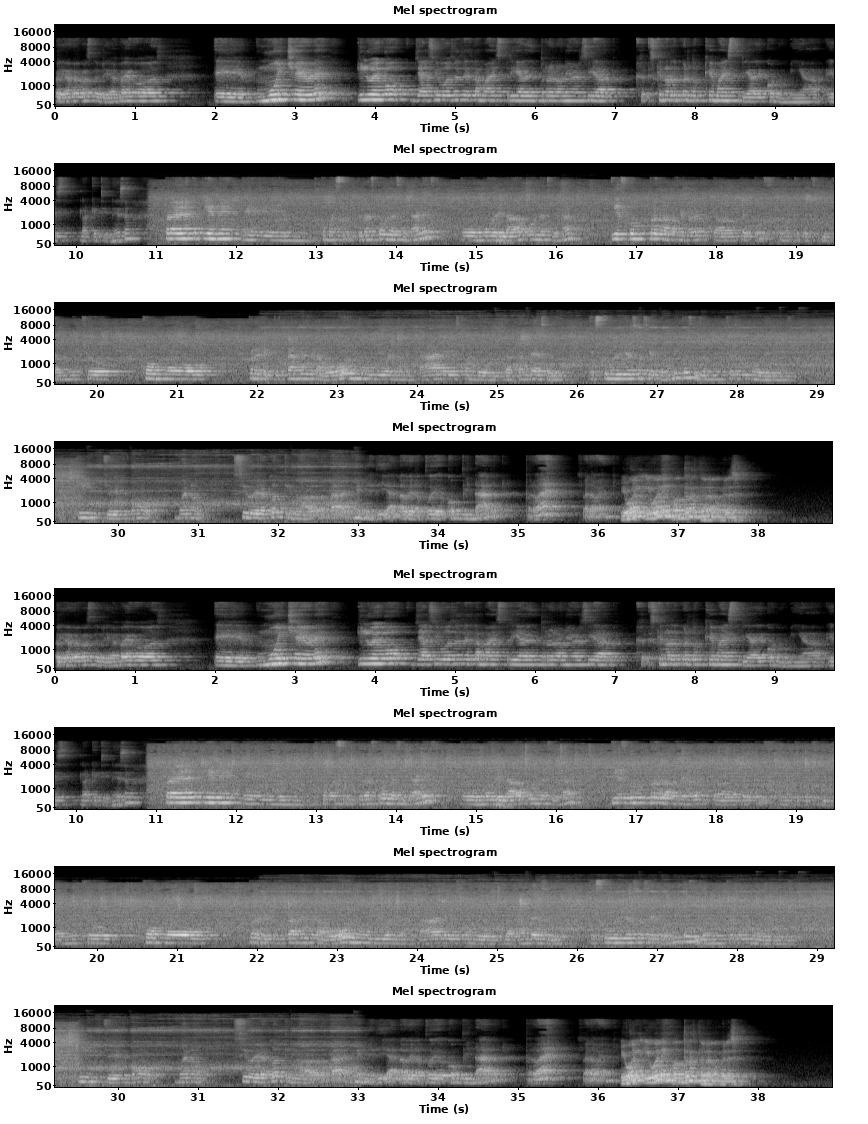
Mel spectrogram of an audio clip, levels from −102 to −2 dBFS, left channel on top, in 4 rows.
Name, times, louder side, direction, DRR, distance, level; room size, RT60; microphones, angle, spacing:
voice 1, 0.0-1.3 2.0-3.4 3.8-7.0 7.3-14.5 14.8-16.3 16.7-20.2 20.6-21.4 21.9-25.8 26.1-28.7 29.5-30.4 30.7-31.1 31.4-35.5 35.8-36.2, equal, 20° left, 0 dB, 0.4 m, -32 dB
sound 1, 10.9-29.5, right 4 dB, 85° right, 0.4 m, -37 dB
sound 2, 22.0-33.0, right 1 dB, 15° right, 0.8 m, -44 dB
voice 2, 36.3-37.7, right 1 dB, 60° right, -1 dB, 0.7 m, -27 dB
3.0 x 2.2 x 3.1 m, 0.80 s
head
